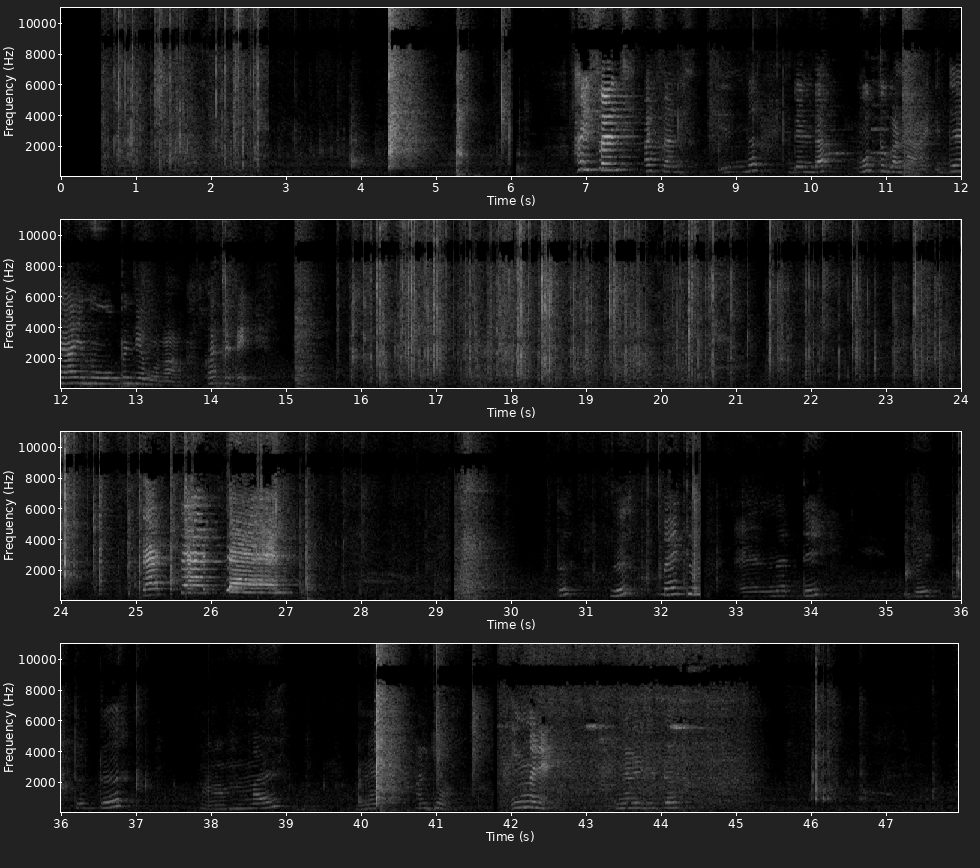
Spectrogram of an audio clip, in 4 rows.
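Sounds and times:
plastic packaging crinkling: 0.6 - 2.8, 15.7 - 25.1.

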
